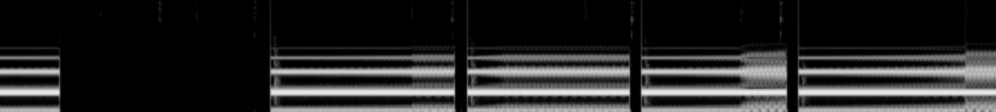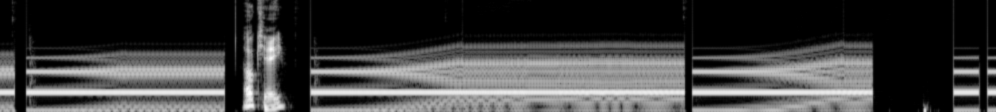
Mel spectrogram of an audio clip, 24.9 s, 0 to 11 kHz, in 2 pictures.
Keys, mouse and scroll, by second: 1.2 click, 2.4 click, 5.1 click, 7.3 click, 9.2 click, 12.0 click, 15.8 click, 18.0-21.2 drag.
